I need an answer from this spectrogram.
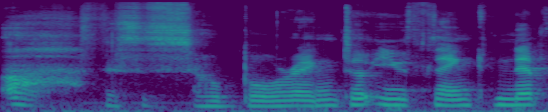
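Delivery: hushed, mumbled mutter under the breath. A player voices Nymph speaking to herself by the fire; muttered under breath. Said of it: "gonna just like kind of under her breath".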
